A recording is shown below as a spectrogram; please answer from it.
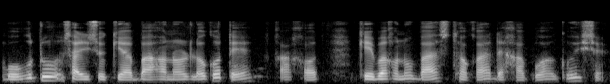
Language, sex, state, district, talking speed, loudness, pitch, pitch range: Assamese, male, Assam, Kamrup Metropolitan, 110 wpm, -19 LUFS, 120 Hz, 115-135 Hz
